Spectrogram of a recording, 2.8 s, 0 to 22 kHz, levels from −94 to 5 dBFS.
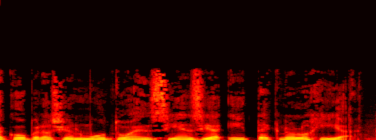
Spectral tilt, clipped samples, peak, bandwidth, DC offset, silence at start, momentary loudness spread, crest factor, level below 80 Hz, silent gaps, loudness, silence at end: -6.5 dB/octave; under 0.1%; -18 dBFS; 11.5 kHz; under 0.1%; 0 s; 3 LU; 14 dB; -64 dBFS; none; -33 LUFS; 0.2 s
